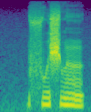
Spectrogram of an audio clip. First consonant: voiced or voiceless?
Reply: voiceless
